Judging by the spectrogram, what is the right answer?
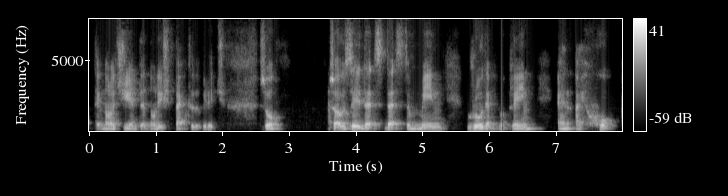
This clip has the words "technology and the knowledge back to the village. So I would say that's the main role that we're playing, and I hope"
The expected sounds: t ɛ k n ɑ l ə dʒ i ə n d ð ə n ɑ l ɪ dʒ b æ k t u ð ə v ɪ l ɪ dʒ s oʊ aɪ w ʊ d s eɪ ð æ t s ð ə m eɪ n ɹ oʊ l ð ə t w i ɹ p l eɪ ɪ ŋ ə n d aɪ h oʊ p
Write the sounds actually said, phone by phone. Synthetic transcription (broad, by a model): t ɛ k n ɑ l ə dʒ i ə n d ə n ɑ l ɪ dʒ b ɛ k t u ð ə v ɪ l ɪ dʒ s oʊ aɪ w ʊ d s eɪ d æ t s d ə m eɪ n ɹ oʊ l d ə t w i w p l eɪ ɪ ŋ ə n aɪ h oʊ p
